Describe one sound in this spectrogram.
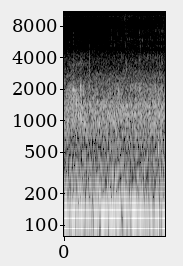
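Thick sauce pours and splatters onto seafood.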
